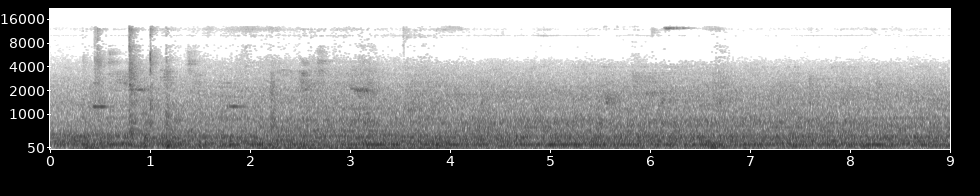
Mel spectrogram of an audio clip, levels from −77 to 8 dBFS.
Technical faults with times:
0.00-9.00 MP3 compression

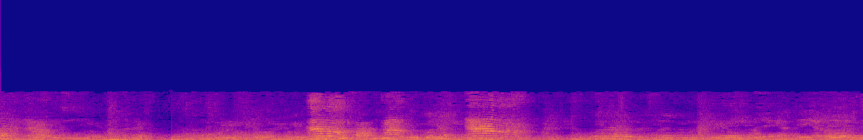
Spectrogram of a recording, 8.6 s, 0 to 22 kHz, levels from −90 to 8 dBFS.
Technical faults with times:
0.00-8.64 AAC compression
1.51-1.71 one channel drops out
4.93-5.70 one channel drops out

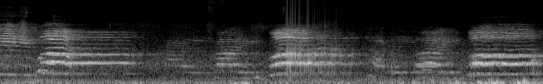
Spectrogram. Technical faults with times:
2.85-3.95 block size mismatch (truncated)

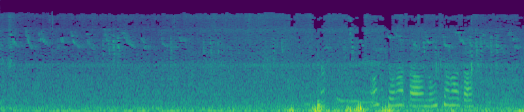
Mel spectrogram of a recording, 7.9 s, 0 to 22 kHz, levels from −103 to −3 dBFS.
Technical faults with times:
0.00-7.87 AAC compression

